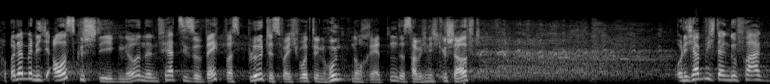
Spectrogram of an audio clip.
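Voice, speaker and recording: A man doing stand-up, chatty and quick to laugh at his own story, jumping into the voices of the people in it. His tone is bright and forceful, with a long reverb trailing off each line. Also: high-pitched, very animated, slight background noise. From Cologne. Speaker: stand-up comedian. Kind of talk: stand-up comedy.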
